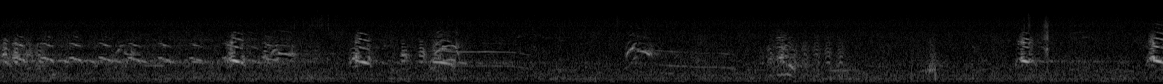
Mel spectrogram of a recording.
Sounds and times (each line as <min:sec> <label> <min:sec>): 0:00.0 seagulls screeching at some distance 0:05.3
0:00.0 ocean 0:08.6
0:06.2 seagulls screeching at some distance 0:07.1
0:09.2 ocean 0:11.6
0:10.2 seagulls screeching at some distance 0:10.5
